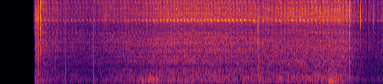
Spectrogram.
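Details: Subaru BRZ with a rough, lumpy idle: a thin high cricket-like chirp rides steadily over it with faint ticks about four per second; the source has not been pinned down.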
